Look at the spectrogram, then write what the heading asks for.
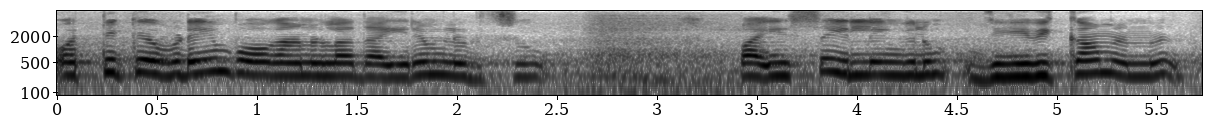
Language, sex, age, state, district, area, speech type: Malayalam, female, 18-30, Kerala, Kasaragod, urban, spontaneous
